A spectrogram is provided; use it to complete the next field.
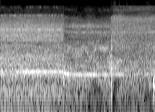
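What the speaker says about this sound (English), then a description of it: "that was the Vax Dynamo Power Reach, and very powerful it is too" Vax Dynamo Power Reach vacuum cleaner running with its valve open, a loud, steady whooshing suction roar close by with a faint whine, shifting slightly in pitch twice, with no talking.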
